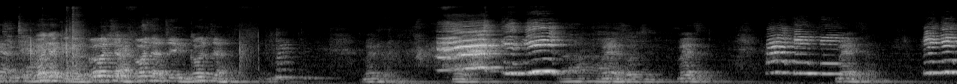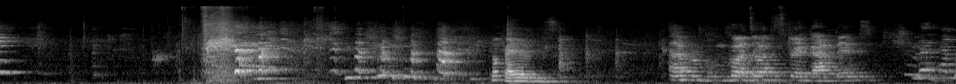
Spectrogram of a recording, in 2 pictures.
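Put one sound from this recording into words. Young men laugh loudly and cheer together.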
